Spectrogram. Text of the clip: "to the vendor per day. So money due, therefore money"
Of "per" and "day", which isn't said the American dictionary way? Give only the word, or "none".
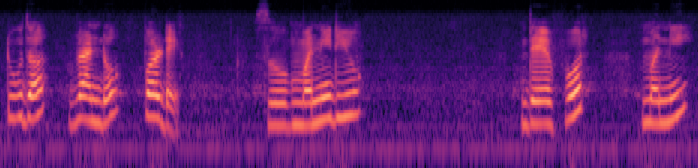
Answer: none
